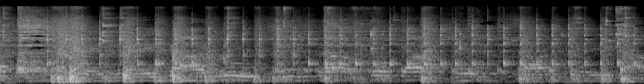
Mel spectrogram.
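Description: A small live band playing: snare and bass drum keeping a steady beat, with a melody line over it.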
